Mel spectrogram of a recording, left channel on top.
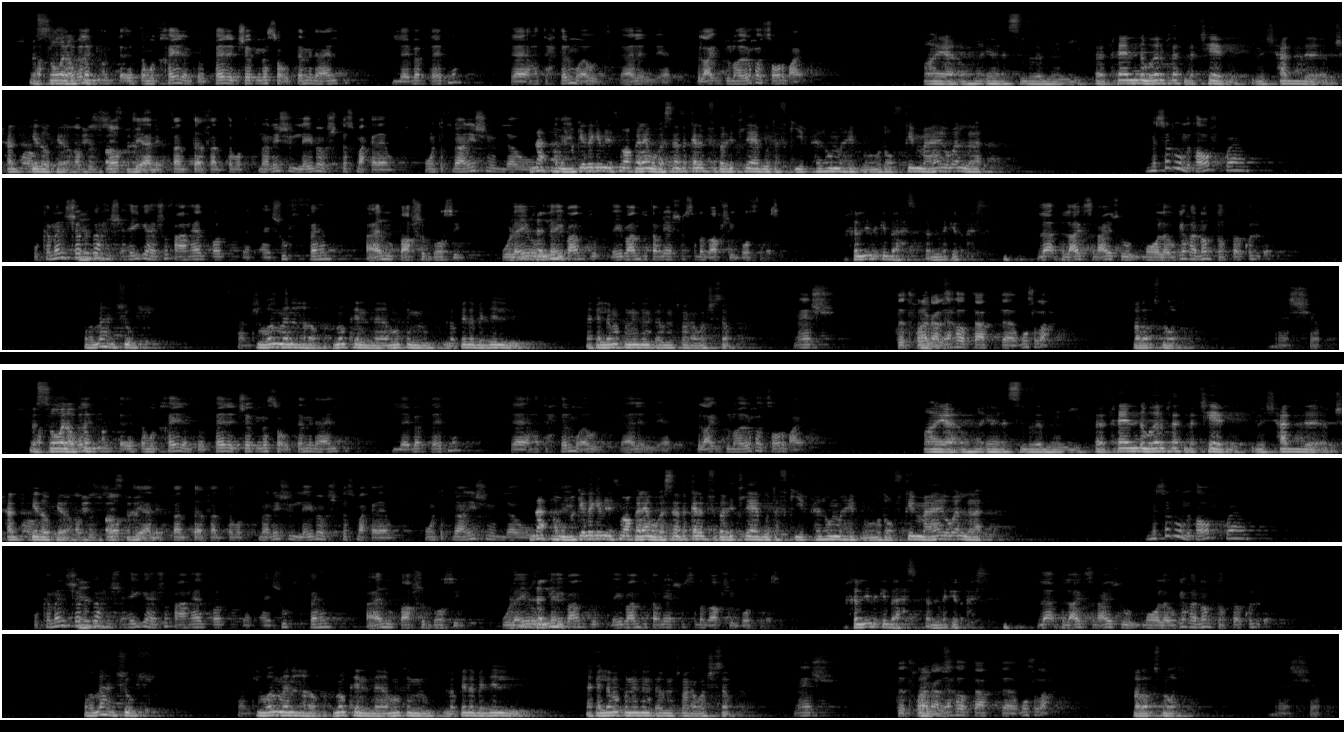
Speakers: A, on the right (about 25°); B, on the left (about 40°).
A: بس
B: اصل
A: هو
B: خلي
A: لو
B: بالك
A: خد لقطة
B: انت انت متخيل انت متخيل تشافي مثلا قدام العيال دي اللعيبه بتاعتنا لا، هتحترمه قوي العيال اللي يعني بالعكس دول هيروحوا يتصوروا معاه
A: آه يا آه يا أستاذ ده يعني تخيل انت المدرب بتاعك يبقى تشافي مش حد مش حد
B: ما
A: كده
B: ب-
A: وكده
B: ما بالظبط
A: يعني خلاص فاهم
B: يعني فانت فانت ما تقنعنيش اللعيبه مش هتسمع كلامه وما تقنعنيش ان لو
A: لا
B: اللعيب
A: هم كده كده يسمعوا كلامه بس انا بتكلم في طريقة لعب وتفكير هل هم هيبقوا متوافقين معاه ولا لا
B: مسيرهم متوافقه يعني وكمان الشافي
A: يعني
B: بقى هيش- هيجي هيشوف عهاد برضه يعني هيشوف فاهم عيال ما بتعرفش تباصي ولعيب
A: خلينا
B: لعيب عنده لعيب عنده 28 سنه ما بيعرفش يباصي مثلا
A: خلينا كده احسن خلينا كده احسن
B: لا بالعكس انا عايزه ما هو لو جه هينضف بقى كل ده
A: والله هنشوف
B: هنشوف
A: المهم
B: ان شاء
A: انا
B: الله
A: ممكن ممكن لو كده بالليل اكلمك وننزل نتقابل نتفرج على ماتش سوا
B: ماشي تتفرج
A: خلاص
B: على القهوه بتاعت مصلح
A: خلاص موافق
B: ماشي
